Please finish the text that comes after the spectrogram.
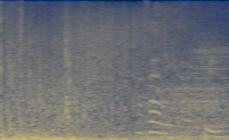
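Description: A Confringo explosive spell cast during a Merlin trial in Hogwarts Legacy lands as a loud, booming blast that fills the moment, followed by a softer rumbling tail.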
